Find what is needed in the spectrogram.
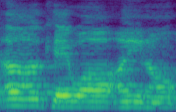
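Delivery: put-on hurried squirrelly voice. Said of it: "You're sort of racing through that".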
